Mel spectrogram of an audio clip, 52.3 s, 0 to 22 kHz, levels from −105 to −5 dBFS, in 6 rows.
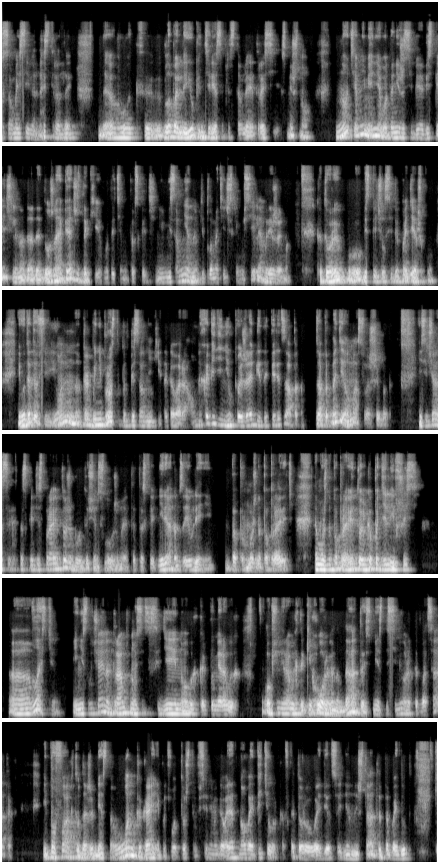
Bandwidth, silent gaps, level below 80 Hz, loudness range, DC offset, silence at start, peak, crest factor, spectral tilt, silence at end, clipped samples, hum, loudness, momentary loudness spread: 12.5 kHz; 23.60-23.70 s, 30.50-30.61 s, 34.95-34.99 s, 36.17-36.28 s; -68 dBFS; 5 LU; under 0.1%; 0 s; -4 dBFS; 18 dB; -5.5 dB/octave; 0 s; under 0.1%; none; -22 LUFS; 12 LU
